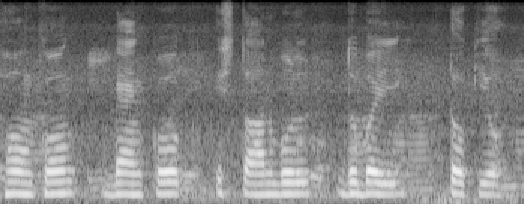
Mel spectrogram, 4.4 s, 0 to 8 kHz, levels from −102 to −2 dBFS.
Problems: background sounds at intervals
